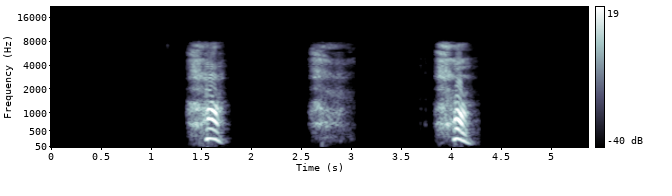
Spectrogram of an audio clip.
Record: exhalation_length: 5.4 s
exhalation_amplitude: 28098
exhalation_signal_mean_std_ratio: 0.29
survey_phase: beta (2021-08-13 to 2022-03-07)
age: 45-64
gender: Female
wearing_mask: 'No'
symptom_none: true
smoker_status: Never smoked
respiratory_condition_asthma: false
respiratory_condition_other: false
recruitment_source: Test and Trace
submission_delay: 1 day
covid_test_result: Negative
covid_test_method: RT-qPCR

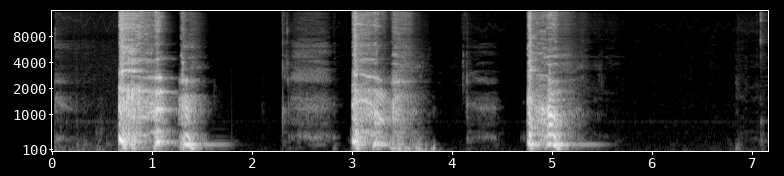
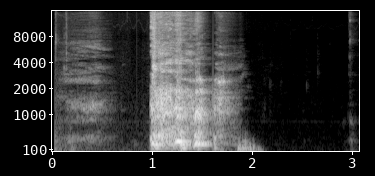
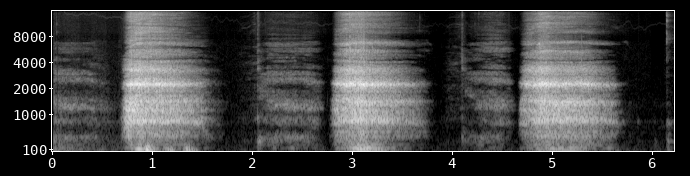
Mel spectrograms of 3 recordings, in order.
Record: three_cough_length: 7.2 s
three_cough_amplitude: 32768
three_cough_signal_mean_std_ratio: 0.35
cough_length: 3.1 s
cough_amplitude: 32768
cough_signal_mean_std_ratio: 0.38
exhalation_length: 6.2 s
exhalation_amplitude: 32768
exhalation_signal_mean_std_ratio: 0.47
survey_phase: beta (2021-08-13 to 2022-03-07)
age: 65+
gender: Male
wearing_mask: 'No'
symptom_cough_any: true
symptom_onset: 5 days
smoker_status: Ex-smoker
respiratory_condition_asthma: false
respiratory_condition_other: false
recruitment_source: REACT
submission_delay: 1 day
covid_test_result: Negative
covid_test_method: RT-qPCR
influenza_a_test_result: Negative
influenza_b_test_result: Negative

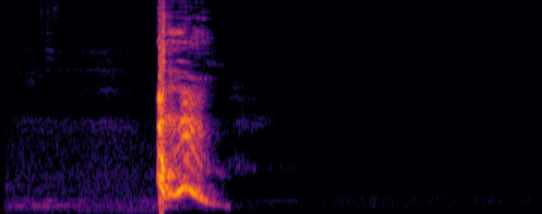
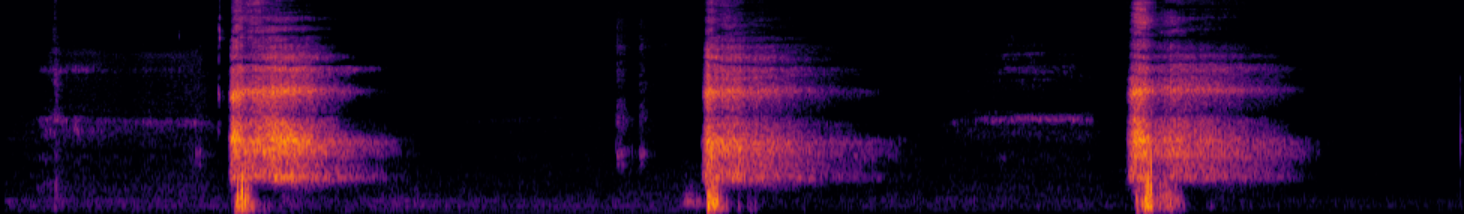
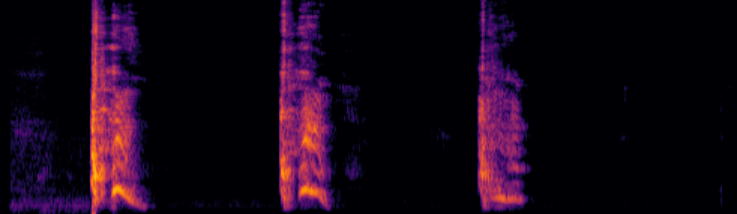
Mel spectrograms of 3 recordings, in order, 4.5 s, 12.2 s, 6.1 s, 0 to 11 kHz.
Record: cough_length: 4.5 s
cough_amplitude: 32768
cough_signal_mean_std_ratio: 0.23
exhalation_length: 12.2 s
exhalation_amplitude: 32768
exhalation_signal_mean_std_ratio: 0.34
three_cough_length: 6.1 s
three_cough_amplitude: 32768
three_cough_signal_mean_std_ratio: 0.27
survey_phase: beta (2021-08-13 to 2022-03-07)
age: 45-64
gender: Male
wearing_mask: 'No'
symptom_none: true
smoker_status: Never smoked
respiratory_condition_asthma: true
respiratory_condition_other: false
recruitment_source: REACT
submission_delay: 0 days
covid_test_result: Negative
covid_test_method: RT-qPCR
influenza_a_test_result: Negative
influenza_b_test_result: Negative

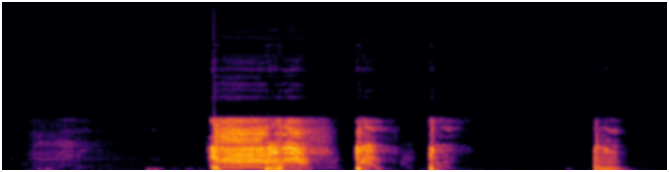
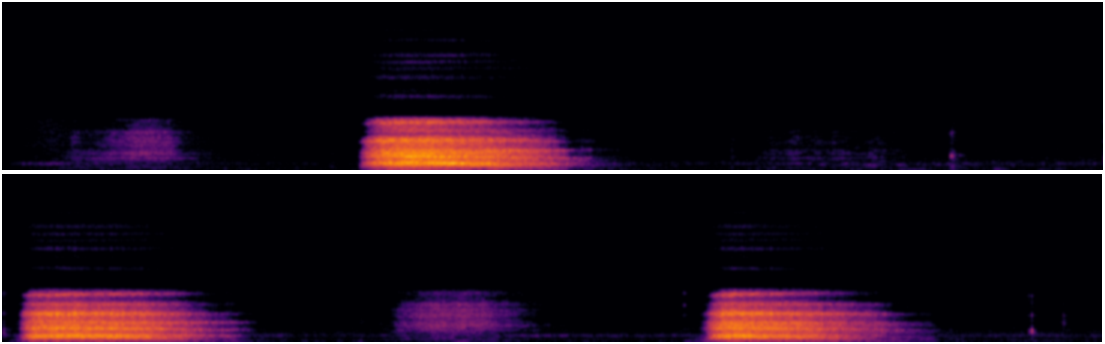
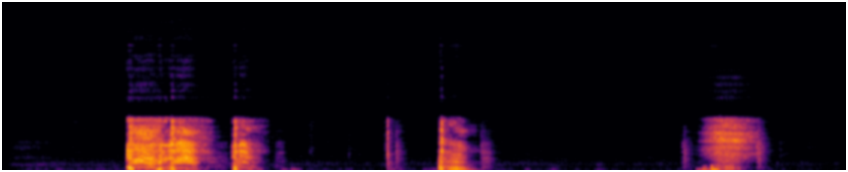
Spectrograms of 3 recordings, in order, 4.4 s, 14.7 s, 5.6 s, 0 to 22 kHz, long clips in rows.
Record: cough_length: 4.4 s
cough_amplitude: 28761
cough_signal_mean_std_ratio: 0.37
exhalation_length: 14.7 s
exhalation_amplitude: 21411
exhalation_signal_mean_std_ratio: 0.36
three_cough_length: 5.6 s
three_cough_amplitude: 29795
three_cough_signal_mean_std_ratio: 0.32
survey_phase: alpha (2021-03-01 to 2021-08-12)
age: 18-44
gender: Male
wearing_mask: 'No'
symptom_none: true
smoker_status: Never smoked
respiratory_condition_asthma: false
respiratory_condition_other: false
recruitment_source: REACT
submission_delay: 3 days
covid_test_result: Negative
covid_test_method: RT-qPCR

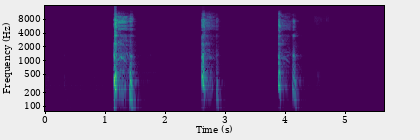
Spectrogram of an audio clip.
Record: three_cough_length: 5.7 s
three_cough_amplitude: 32768
three_cough_signal_mean_std_ratio: 0.18
survey_phase: alpha (2021-03-01 to 2021-08-12)
age: 65+
gender: Male
wearing_mask: 'No'
symptom_none: true
smoker_status: Ex-smoker
respiratory_condition_asthma: false
respiratory_condition_other: false
recruitment_source: REACT
submission_delay: 2 days
covid_test_result: Negative
covid_test_method: RT-qPCR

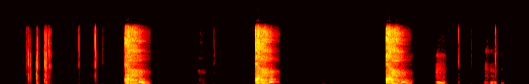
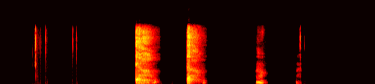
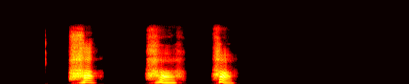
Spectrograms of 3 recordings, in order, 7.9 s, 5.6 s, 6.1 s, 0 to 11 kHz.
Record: three_cough_length: 7.9 s
three_cough_amplitude: 26624
three_cough_signal_mean_std_ratio: 0.25
cough_length: 5.6 s
cough_amplitude: 27027
cough_signal_mean_std_ratio: 0.21
exhalation_length: 6.1 s
exhalation_amplitude: 24265
exhalation_signal_mean_std_ratio: 0.31
survey_phase: beta (2021-08-13 to 2022-03-07)
age: 18-44
gender: Female
wearing_mask: 'No'
symptom_cough_any: true
symptom_fatigue: true
symptom_fever_high_temperature: true
symptom_onset: 5 days
smoker_status: Never smoked
respiratory_condition_asthma: false
respiratory_condition_other: false
recruitment_source: Test and Trace
submission_delay: 2 days
covid_test_result: Positive
covid_test_method: ePCR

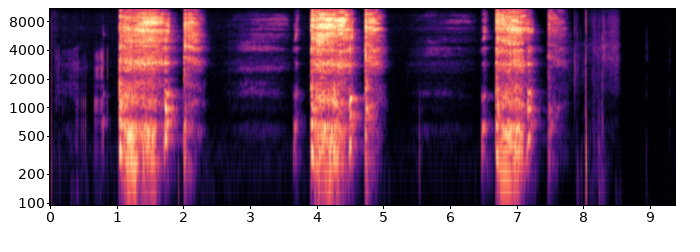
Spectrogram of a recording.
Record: three_cough_length: 9.4 s
three_cough_amplitude: 32169
three_cough_signal_mean_std_ratio: 0.42
survey_phase: alpha (2021-03-01 to 2021-08-12)
age: 45-64
gender: Female
wearing_mask: 'No'
symptom_loss_of_taste: true
smoker_status: Never smoked
respiratory_condition_asthma: false
respiratory_condition_other: false
recruitment_source: Test and Trace
submission_delay: 1 day
covid_test_result: Positive
covid_test_method: RT-qPCR
covid_ct_value: 19.8
covid_ct_gene: ORF1ab gene
covid_ct_mean: 20.6
covid_viral_load: 170000 copies/ml
covid_viral_load_category: Low viral load (10K-1M copies/ml)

